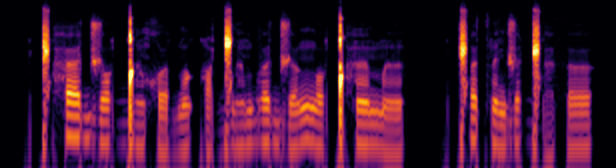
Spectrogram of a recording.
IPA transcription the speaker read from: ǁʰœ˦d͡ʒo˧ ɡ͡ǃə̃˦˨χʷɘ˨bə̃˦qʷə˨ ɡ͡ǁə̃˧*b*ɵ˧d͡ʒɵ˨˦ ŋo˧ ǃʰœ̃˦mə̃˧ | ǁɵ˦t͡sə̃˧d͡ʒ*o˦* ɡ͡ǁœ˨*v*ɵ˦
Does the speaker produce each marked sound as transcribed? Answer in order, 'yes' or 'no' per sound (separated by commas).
yes, no, no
